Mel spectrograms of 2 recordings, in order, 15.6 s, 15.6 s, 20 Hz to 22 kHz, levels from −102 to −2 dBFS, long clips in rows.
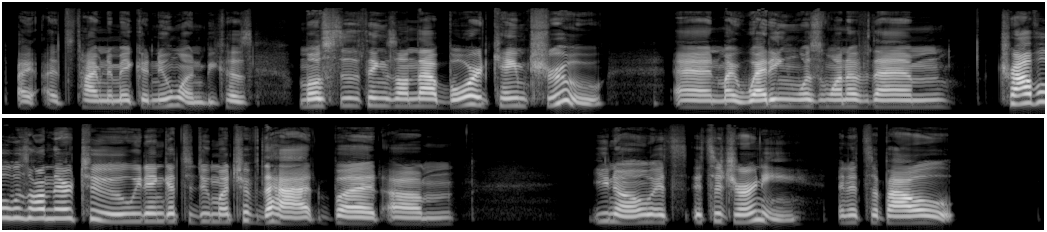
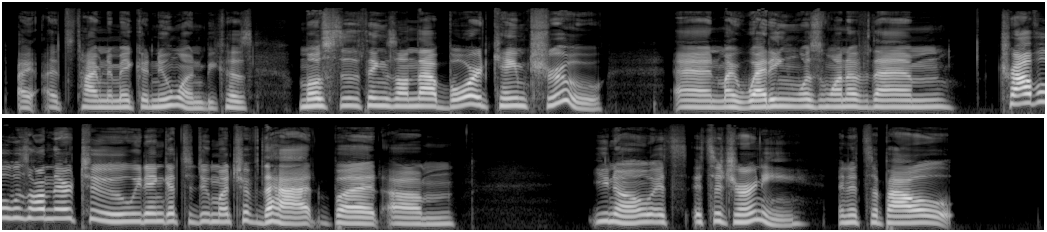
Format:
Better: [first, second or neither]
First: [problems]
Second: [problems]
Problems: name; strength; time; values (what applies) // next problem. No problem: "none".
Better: second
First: thin; very; fading below 300 Hz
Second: none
